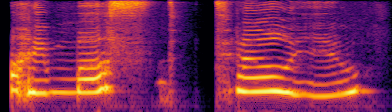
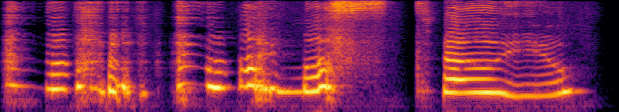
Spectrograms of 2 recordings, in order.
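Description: First: High, slow tearful wail; loud, acted sobbing. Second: High, very slow words broken by sobs; hammed-up blubbering wail; heavy sobbing. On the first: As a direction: sob it, but keep the words clear. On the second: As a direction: sob so hard the words barely get out. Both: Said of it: "she sobbed".

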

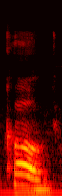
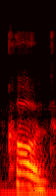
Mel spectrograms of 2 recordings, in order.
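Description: First: "cold" said without the L, like co'd; "cold" with the L swallowed; L dropped. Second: "cold" with a clear L before the d; "cold" with the L fully pronounced; L sounded. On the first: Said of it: "En unas dicen nomás cold". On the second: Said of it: "En unas suena la L". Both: Shown as a demonstration.

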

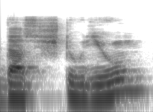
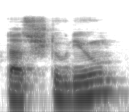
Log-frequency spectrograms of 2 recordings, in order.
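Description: First: "das Studium" spoken slowly, each syllable clear, rising at the end; slow dictation-style "das Studium"; slow careful model. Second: Said in the usual way. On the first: Shown as a demonstration. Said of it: "teacher repeats word slowly then normally". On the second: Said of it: "repeat at normal pace".

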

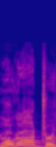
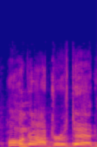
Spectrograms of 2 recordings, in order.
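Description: First: High alarmed "Oh, God, Drew."; alarmed cry. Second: High, slow imitated panic; panicked cry. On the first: Retold or imitated. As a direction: call his name in sudden alarm, pitched up. Teammates panic over knocked-out Drew. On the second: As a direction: wail it like the driver thinks he's dead. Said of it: "driver's like".

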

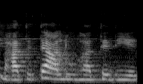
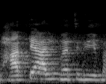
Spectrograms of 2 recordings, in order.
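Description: First: ভাতেতে said with an extra syllable, a wrong form; slip of the tongue. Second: ভাতে said short and clean, the fixed form; corrected word. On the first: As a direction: trips over ভাতেতে before correcting. (ভাতেতে বলে ভুল উচ্চারণ) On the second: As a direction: correct the slip to a plain ভাতে. (শুধরে নিয়ে ভাতে বলা) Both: Real, not acted. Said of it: "ভুল বললাম".

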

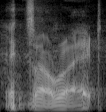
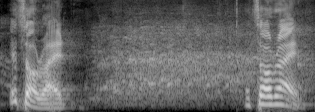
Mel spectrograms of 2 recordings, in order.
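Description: First: Much lower and softer mumble; lightly voiced mumbling dad; mumbled dad. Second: Dad soothing. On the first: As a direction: murmur it under your breath. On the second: Retold or imitated. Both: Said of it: "this guy in the middle is like".

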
